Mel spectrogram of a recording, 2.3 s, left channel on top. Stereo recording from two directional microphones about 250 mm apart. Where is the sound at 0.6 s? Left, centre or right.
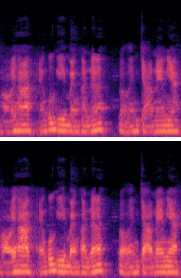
Centre.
